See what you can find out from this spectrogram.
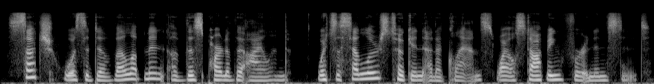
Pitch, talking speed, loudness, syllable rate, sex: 210 Hz, 210 wpm, -19 LUFS, 5.3 syllables/s, female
